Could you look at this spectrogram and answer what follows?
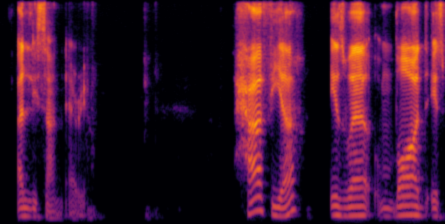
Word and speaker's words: ض: So hafat al-lisan, there's dad and lam pronounced from the side of the tongue.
